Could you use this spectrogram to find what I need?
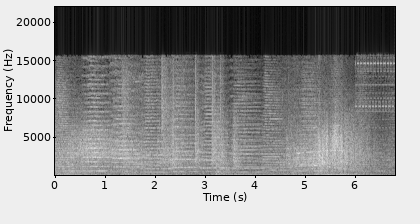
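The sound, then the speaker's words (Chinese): Heavy battle blasts as weapons open fire on an earth dragon: a dense, continuous rumble of booms and crashing bursts that swells louder toward the end. “发现灵魔地龙，正在进入射程范围。 呃， 准备开火！”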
